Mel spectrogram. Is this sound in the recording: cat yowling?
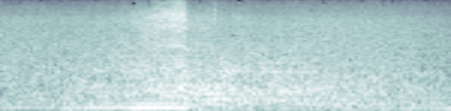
no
